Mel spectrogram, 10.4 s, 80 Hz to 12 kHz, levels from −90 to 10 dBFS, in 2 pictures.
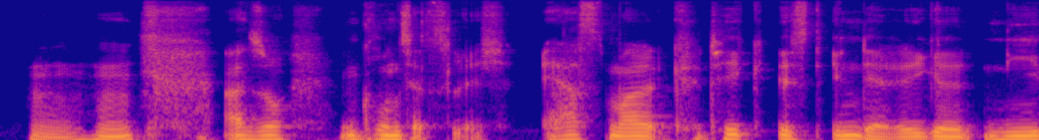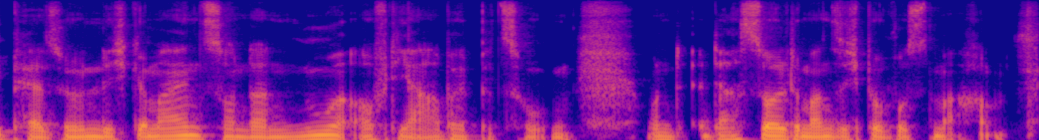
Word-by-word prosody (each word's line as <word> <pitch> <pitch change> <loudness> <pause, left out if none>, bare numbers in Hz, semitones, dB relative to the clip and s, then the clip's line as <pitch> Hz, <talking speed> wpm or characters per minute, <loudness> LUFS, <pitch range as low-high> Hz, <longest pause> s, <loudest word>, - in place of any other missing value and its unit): Mhm, 80 +2 -3
mhm, 90 +1 +2 0.4
also, 100 +1 +1 0.2
grundsätzlich 100 0 -1
erst 100 +3 -4
mal, 95 -1 +4
Kritik 110 -2 -3
ist 100 -3 0
in 100 0 +4
der 85 -4 +2
Regel 85 0 +4
nie 95 +1 +4
persönlich 85 -1 0
gemeint, 90 +3 +3
sondern 80 -3 -1
nur 100 +2 +2
auf 90 +1 -4
die 90 - -4
Arbeit 85 +2 -4
bezogen - - -9 0.3
und 85 -1 -5
das 95 +1 -3
sollte 90 -3 +5
man 85 +1 +3
sich 85 - -4
bewusst - - -3
machen. - - -7
90 Hz, 155 wpm, -21 LUFS, 85-95 Hz, 0.4 s, sollte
